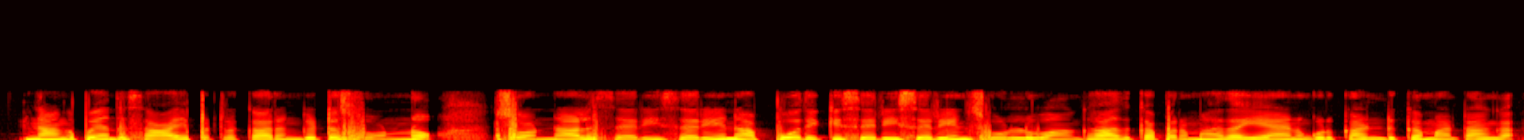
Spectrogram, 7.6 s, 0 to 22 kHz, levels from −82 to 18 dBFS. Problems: constant background noise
